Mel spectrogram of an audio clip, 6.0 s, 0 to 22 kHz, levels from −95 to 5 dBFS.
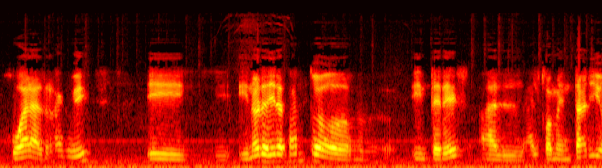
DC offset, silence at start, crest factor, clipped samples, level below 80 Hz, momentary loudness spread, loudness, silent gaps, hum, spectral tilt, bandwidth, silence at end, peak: under 0.1%; 0 s; 20 dB; under 0.1%; -46 dBFS; 14 LU; -24 LUFS; none; none; -4.5 dB/octave; 13 kHz; 0 s; -4 dBFS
